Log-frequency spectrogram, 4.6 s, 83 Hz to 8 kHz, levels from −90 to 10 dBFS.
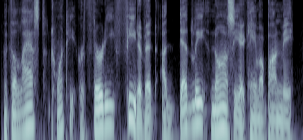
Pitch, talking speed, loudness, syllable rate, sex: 100 Hz, 200 wpm, -18 LUFS, 4.9 syllables/s, male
